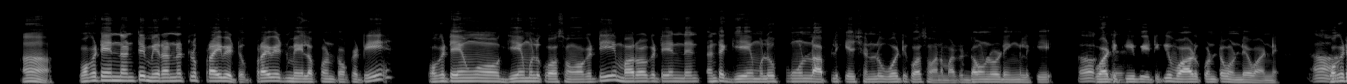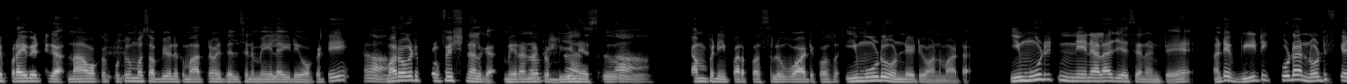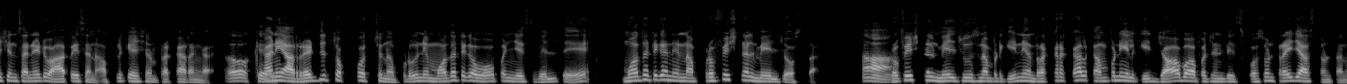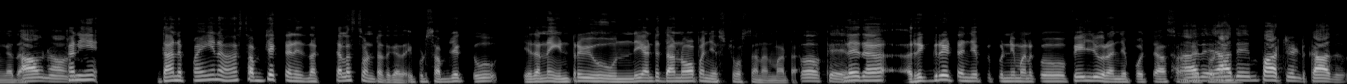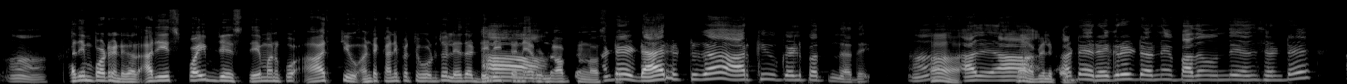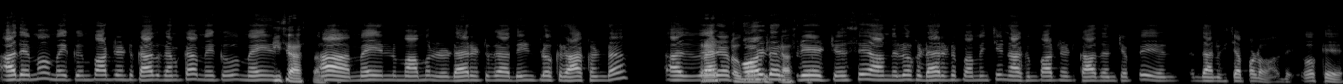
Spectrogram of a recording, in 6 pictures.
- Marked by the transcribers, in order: in English: "ప్రైవేట్. ప్రైవేట్ మెయిల్ అకౌంట్"; in English: "ప్రైవేట్‌గా"; throat clearing; in English: "మెయిల్ ఐడీ"; in English: "ప్రొఫెషనల్‌గా"; in English: "బిజినెస్ కంపెనీ పర్పస్‌లు"; in English: "ప్రొఫెషనల్స్"; in English: "నోటిఫికేషన్స్"; in English: "అప్లికేషన్"; in English: "రెడ్"; in English: "ఓపెన్"; in English: "ప్రొఫెషనల్ మెయిల్"; in English: "ప్రొఫెషనల్ మెయిల్"; in English: "కంపెనీలకి జాబ్ అపార్చునిటీస్"; in English: "ట్రై"; in English: "సబ్జెక్ట్"; in English: "ఇంటర్వ్యూ"; in English: "ఓపెన్"; in English: "రిగ్రెట్"; in English: "ఫెయిల్యూర్"; in English: "ఇంపార్టంట్"; in English: "ఇంపార్టెంట్"; in English: "స్వైప్"; in English: "ఆర్చీవ్"; in English: "డిలీట్"; in English: "డైరెక్ట్‌గా ఆర్‌క్యూకి"; in English: "రెగ్రెట్"; in English: "ఇంపార్టెంట్"; in English: "మెయిన్"; in English: "మెయిన్"; in English: "డైరెక్ట్‌గా"; in English: "ఫోల్డర్ క్రియేట్"; in English: "ట్రాష్‌లోకి"; in English: "డైరెక్ట్"; in English: "ఇంపార్టెంట్"
- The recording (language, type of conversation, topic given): Telugu, podcast, ఫోన్ నోటిఫికేషన్లను మీరు ఎలా నిర్వహిస్తారు?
